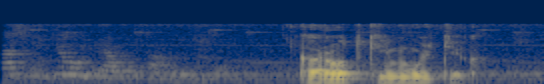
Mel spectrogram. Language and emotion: Russian, neutral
